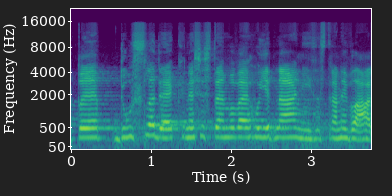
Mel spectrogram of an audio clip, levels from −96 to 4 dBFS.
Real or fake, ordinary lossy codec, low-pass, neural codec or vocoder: real; Opus, 24 kbps; 14.4 kHz; none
